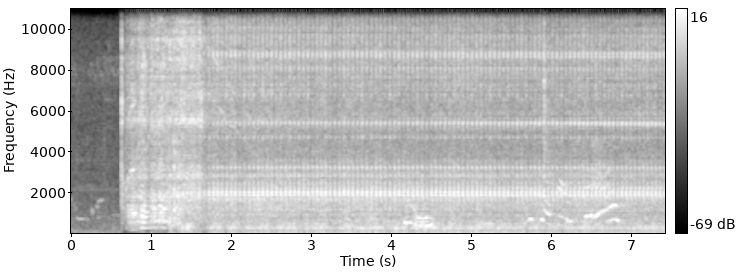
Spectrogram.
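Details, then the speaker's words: BMW E36 M3 Evo S50B32 engine on a test stand, first start with factory ECU; catches and settles into fast idle with a light quick tap from the bottom end, suspected S50B30 windage tray contacting the crank. "got a bit of a tap in it bit of a sounds like a a light uh bottom end knock but I don't think it is um suspect it might be the uh 3 l the s50 B30 windage tray which I've used cuz I'm using the s50 B30 sump"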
